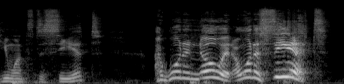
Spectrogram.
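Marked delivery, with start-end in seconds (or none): 1.5-3.2 screeching, shrill yell at full volume. Retelling a character demanding to see something: imitating someone yelling. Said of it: "calm down".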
